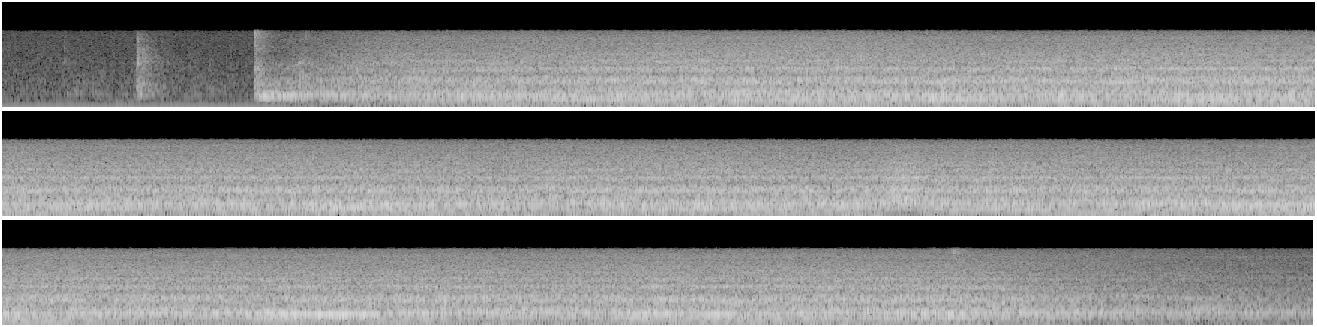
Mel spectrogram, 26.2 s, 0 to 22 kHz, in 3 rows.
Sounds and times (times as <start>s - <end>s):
Vacuum cleaner: 1.7s - 26.2s
Medium engine (mid frequency): 2.8s - 26.2s.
